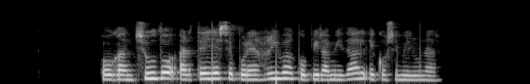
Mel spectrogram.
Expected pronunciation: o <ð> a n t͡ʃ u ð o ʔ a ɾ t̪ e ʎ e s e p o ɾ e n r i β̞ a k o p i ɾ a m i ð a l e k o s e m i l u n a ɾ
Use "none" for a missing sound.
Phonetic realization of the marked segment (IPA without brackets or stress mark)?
ɣ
